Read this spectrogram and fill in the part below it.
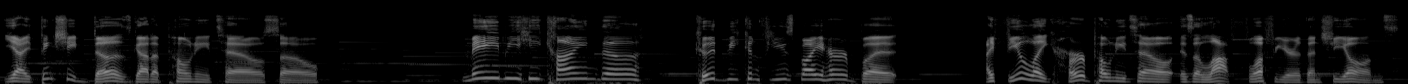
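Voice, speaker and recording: A man's voice: a little high, sing-song, slow, sharp tone, faint music behind. A man giving casual game commentary as a streamer, musing and speculating as he goes. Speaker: gaming streamer.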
